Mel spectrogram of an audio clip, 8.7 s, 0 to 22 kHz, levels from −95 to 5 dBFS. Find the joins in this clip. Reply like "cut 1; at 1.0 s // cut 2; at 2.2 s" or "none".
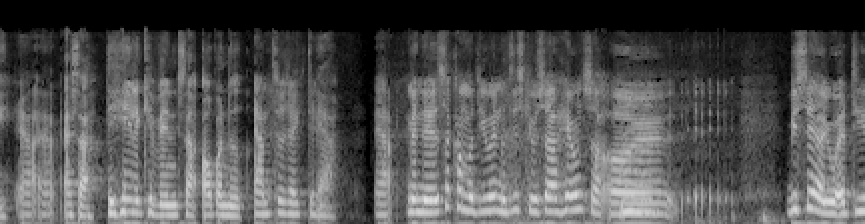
none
